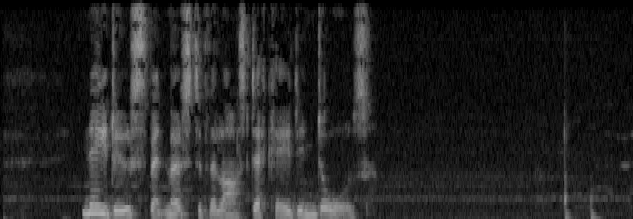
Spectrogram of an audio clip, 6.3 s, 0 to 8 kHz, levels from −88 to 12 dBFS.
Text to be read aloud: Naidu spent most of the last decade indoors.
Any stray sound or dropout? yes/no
no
